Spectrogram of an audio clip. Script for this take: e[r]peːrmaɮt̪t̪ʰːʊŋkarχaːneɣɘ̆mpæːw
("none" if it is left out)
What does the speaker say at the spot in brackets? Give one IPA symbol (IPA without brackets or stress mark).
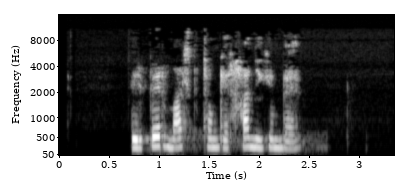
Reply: r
